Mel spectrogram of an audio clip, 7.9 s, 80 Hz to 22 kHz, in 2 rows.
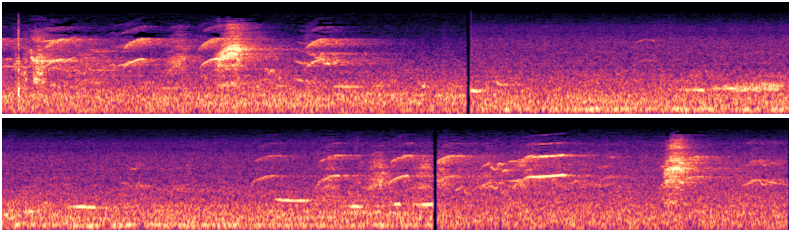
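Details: Crimson Rosella feeding on shrubs beside Gardiners Creek, Melbourne, Australia, 27 July 2023, giving short, bright, harmonic chattering notes in two quick bursts, early and late, over a steady background hiss of outdoor noise.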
